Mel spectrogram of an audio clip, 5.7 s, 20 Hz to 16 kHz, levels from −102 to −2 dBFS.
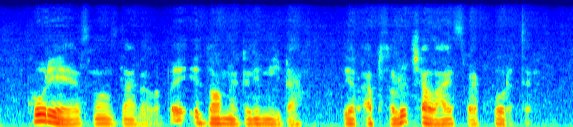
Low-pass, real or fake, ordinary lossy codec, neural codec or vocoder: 14.4 kHz; fake; AAC, 64 kbps; autoencoder, 48 kHz, 128 numbers a frame, DAC-VAE, trained on Japanese speech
